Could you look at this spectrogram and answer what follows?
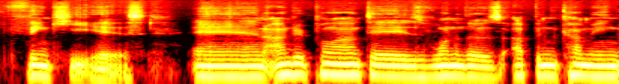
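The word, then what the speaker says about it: Pallante: I believe it's Aaron Nola for the Phillies, and I believe his name is pronounced Palante for the Cardinals.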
